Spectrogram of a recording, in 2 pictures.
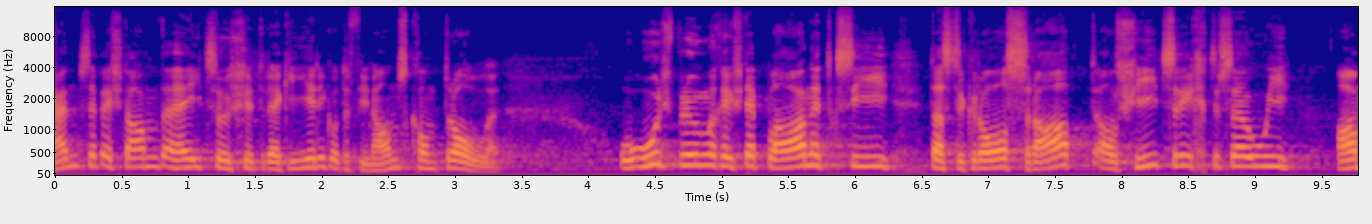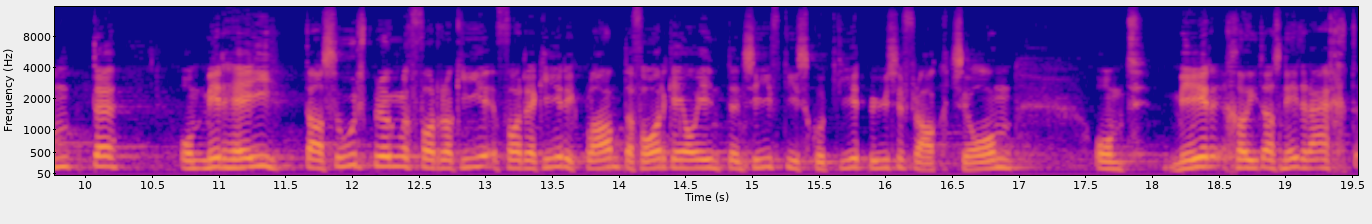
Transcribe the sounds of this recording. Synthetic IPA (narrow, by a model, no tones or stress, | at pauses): ænt͡səbɛʃtɑnd̪əhɛɪt͡sʋɵʃːədərːɛɡiːəɾiɡʊdəɾfinɑnt͡skʰɔnt̪ɾɔlːə̰ | ʊuːɾʃpɾɵŋləχɪʃd̥ɛplɑːnətksiːd̥ɑsd̥əɾɡ̥ɾoːsɾɑːtɑlsʃiːt͡sɾɪχt̪əɾsœwi | ɑmtə | ʊndmɪːɾɦɛɪd̥ɑsuːɾʃpɾɵŋləχfɔfɔrːɛɡiːɾik̚plɑːntəfɔːɾɡ̥eːɔɪntɛnsiːfd̥iskʰutiːəɾt̚b̥iysəɾfɾɑkt͡sjoːn | ʔʊndmɪːɾχœjdɑsnɪd̥ɾæχt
